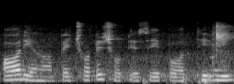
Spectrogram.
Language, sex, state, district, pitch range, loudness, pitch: Hindi, female, Haryana, Rohtak, 175-205 Hz, -19 LUFS, 190 Hz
